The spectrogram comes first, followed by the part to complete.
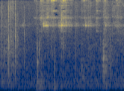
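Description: Faint rustling and light taps from plastic bags and a silicone mould being handled on a table. A thin, steady high-pitched tone runs through the middle of it.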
